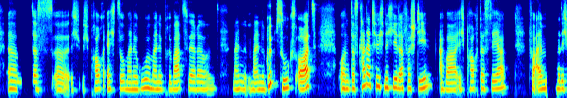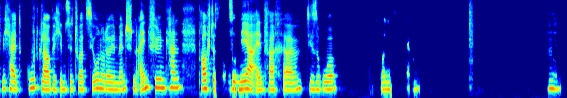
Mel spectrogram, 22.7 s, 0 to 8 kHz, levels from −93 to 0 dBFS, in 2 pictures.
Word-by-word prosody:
Ähm, 190 -1 -1 0.3
das, 185 0 -3
äh, 170 -3 -2
ich 160 +1 -10
ich 150 - -12
brauche 180 +1 -1
echt 185 -1 -3
so 185 0 -3
meine 175 -1 -2
Ruhe, 205 +4 0
meine 180 -1 -2
Privatsphäre 180 0 -2
und 95 +1 -14 0.3
mein 180 -1 -5
mein 175 +1 -3
Rückzugsort! 220 - +5 0.5
Und 190 -2 -1
das 195 0 +2
kann 260 +4 +3
natürlich 265 -4 +2
nicht 225 0 +1
jeder 215 -3 +5
verstehen, 200 +6 0
aber 170 0 +1
ich 180 - -5
brauche 185 0 -3
das 195 0 -3
sehr. 200 +4 0 0.4
Vor - - +1
allem, 180 +3 +3 0.2
weil 195 -1 -2
ich 190 0 -3
mich 185 +1 -6
halt 180 -1 +1
gut, 220 +1 -2
glaube 180 -2 +4
ich, 175 - -8
in 180 - -4
Situationen 180 +2 -2
oder 180 -2 0
in 170 -1 -2
Menschen 185 +3 -2
einfühlen 220 +6 +1
kann, 225 +1 0 0.3
brauche 200 +1 +7
ich - - -5
das 205 - -4
umso 185 -9 -2
mehr 185 0 +6
einfach, 170 +1 -1
äh, 165 0 0 0.2
diese 180 -1 -4
Ruhe. 180 +1 -1 0.9
Und, 175 0 -5 0.4
ähm 185 +3 -13 2.6
Mhm. 195 -2 -4
185 Hz, 150 wpm, -26 LUFS, 175-200 Hz, 2.6 s, brauche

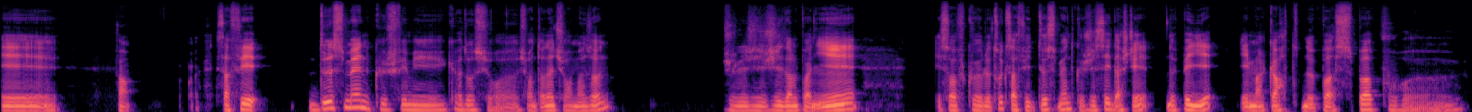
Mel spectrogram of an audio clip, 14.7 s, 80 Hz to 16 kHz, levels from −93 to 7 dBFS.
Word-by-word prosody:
Et, 115 - +1 0.5
enfin, - - -3 0.6
ouais, - - -20
ça - - -1
fait - - +3 0.4
2 160 +7 +3
semaines 185 0 +3
que 145 - -6
je 135 - -5
fais 135 - -2
mes 125 0 -1
cadeaux 130 -4 -4
sur, 130 - -4
heu, 90 0 -8
sur 120 0 -7
internet, 120 0 0
sur 120 0 -5
Amazon. 120 - -1 1.2
Je 120 - -7
les 115 0 0
j'ai 115 0 -2
j'ai 120 +1 0
dans 115 - +4
le 115 - +1
panier. 120 - +6 0.7
Et, - - -10
sauf 120 -1 -1
que 130 - -6
le 115 -1 0
truc, 160 +5 -4
ça 130 - +3
fait 115 -3 -4
2 135 - -1
semaines 145 +1 -1
que - - -7
j'essaie 125 +5 -1
d'acheter, 130 -3 -1
de 125 - 0
payer 130 +2 +3 0.2
et - - 0
ma - - +3
carte - - -1
ne - - +1
passe - - -1
pas 135 0 +4
pour, 125 -2 -8
heu, 120 - -8
125 Hz, 190 wpm, -27 LUFS, 115-135 Hz, 1.2 s, panier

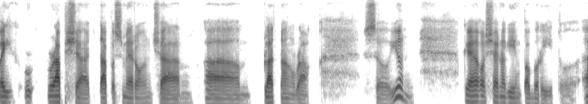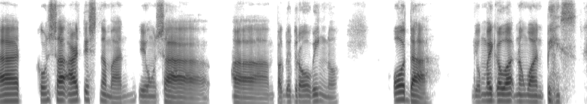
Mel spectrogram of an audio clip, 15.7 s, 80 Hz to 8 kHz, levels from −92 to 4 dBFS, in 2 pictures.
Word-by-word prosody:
may 115 -1 +1 0.2
r 125 - -10 0.2
rap 125 0 +3
siya 95 -1 -3
tapos - - -2
mayroon 100 +1 -7
siyang, 95 +1 -5 0.2
ah, 95 -1 -4 0.3
plot 115 -1 +1
ng 100 -2 -8
rock. 95 -2 -9 0.7
So 95 -1 -9
'yon, 210 - -6 0.7
kaya 125 -1 0
ko 130 - -4
siya 120 - -4
naging 110 -2 -9
paborito. 95 -3 -12
At 140 +3 +7 0.2
kung 150 +1 -3
sa 155 -2 +6
artist 155 +2 +3
naman 120 -1 -3
'yong 120 -1 -5
sa, 125 -3 +4 0.8
um, 105 -4 +1
pagdo-drawing, 130 +2 -4
'no, 110 +2 -12 0.7
Oda, 145 -10 +5 0.6
'yong 125 +3 -7
may 145 0 +6
gawa 145 0 +6
ng 135 -1 -2
One 130 -1 +3
Piece, 130 -4 -4
120 Hz, 135 wpm, -26 LUFS, 100-135 Hz, 0.8 s, At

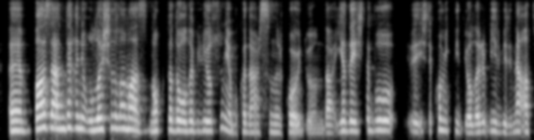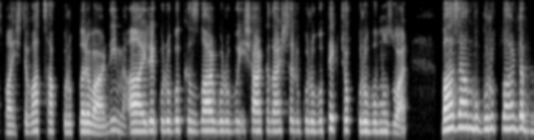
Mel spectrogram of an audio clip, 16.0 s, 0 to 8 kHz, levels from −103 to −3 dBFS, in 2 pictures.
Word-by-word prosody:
Eee, 210 0 +5 0.2
bazen 255 0 +7
de, - - +3
hani, 260 -2 0
ulaşılamaz 235 -1 +1
noktada 210 +2 -1
olabiliyorsun 205 +3 -2
ya, 190 -5 -4
bu - - -16
kadar 180 -2 -5
sınır 175 -1 -8
koyduğunda 85 - -4
ya 205 +2 -2
da - - +4
işte 205 +2 -3
bu, 215 - 0 0.2
iii, 385 -1 -5
işte, - - -12
komik 220 -2 -6
videoları 175 +1 -2
birbirine 185 -1 -4
atma, 185 -3 -4
işte, 165 - -14
WhatsApp 195 +1 -3
grupları 185 +1 0
var, 155 0 +2
değil 220 0 -7
mi? 175 -4 -13
Aile 195 +1 +4
grubu, 210 +1 -2
kızlar 210 0 +1
grubu, 205 0 -5
iş 205 +2 -13
arkadaşları 205 0 -1
grubu, 210 -1 -3
pek 240 +2 0
çok 220 0 -4
grubumuz 195 -1 -1
var. 165 -2 0 0.5
Bazen 265 +2 +7
bu 250 -4 -1
gruplar 250 +1 -1
da, 215 -7 +2
205 Hz, 160 wpm, -23 LUFS, 195-225 Hz, 0.5 s, bazen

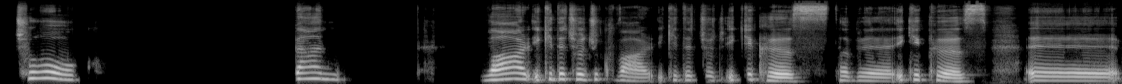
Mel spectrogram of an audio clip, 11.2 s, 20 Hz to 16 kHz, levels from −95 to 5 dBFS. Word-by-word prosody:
Çok. 270 -6 +2 2.2
Ben 250 -4 -2 1.4
Var, 230 +4 +5
2 240 -2 -3
de 235 -1 +4
çocuk 225 -3 -2
var, 160 -5 -2
2 200 -1 -12
de 195 0 -6
çocu 190 +1 -13
2 210 +3 -5
kız 155 -3 +3
tabii, 170 -4 -2
2 205 +1 -2
kız. 150 -7 +1 0.4
Eee, 170 -2 +1
195 Hz, 85 wpm, -24 LUFS, 170-225 Hz, 2.2 s, Var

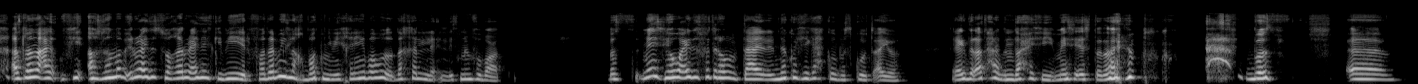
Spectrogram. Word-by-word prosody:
أصل 310 +5 +5
ع 290 - +5
وفي 275 +5 -3
أصل 270 +1 +2
هُم 310 - +8
بيقولوا - - -3
العيد 340 -1 +3
الصغيّر 290 -4 -3
والعيد 305 +1 +2
الكبير 260 -6 +1
فده 245 +7 -1
بيلخبطني 265 - +2
بيخلّيني 255 +5 -2
بقى 295 0 -1
و 310 - +1
أدخّل 245 +5 -6
ال 235 -4 -4
الاسمين 210 +5 -6
في 235 - -5
بعض. 180 -5 -8 1.0
بس 240 -1 -8
ماشي 315 0 +1
هو 320 +1 +6
عيد 325 +2 +3
الفطر 325 -1 0
هو - - +4
اللي 280 -4 -2
بتاع 240 -1 +3
اللي 225 -1 -3
بناكل 285 +5 +2
فيه 270 0 -2
كحك 280 0 -8
وبسكوت 215 -2 -7
أيوه، 185 -1 -7 0.5
عيد 245 +4 0
الأضحى 275 +4 -1
بنضحّي 235 +4 -2
فيه 215 -5 -6
ماشي 230 +2 -2
قشطة 230 -2 -4
تمام 295 +6 +5 1.1
بُص 275 +2 +2 0.6
آمم 230 -3 0
255 Hz, 180 wpm, -24 LUFS, 230-295 Hz, 1.1 s, هُم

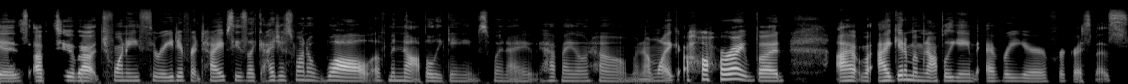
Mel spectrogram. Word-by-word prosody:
is 150 +1 -1
up 175 -1 +3 0.2
to 185 - -1
about 170 -2 +3
23 180 -1 -3
different 185 -1 -3
types. 180 +2 +1
He's 185 -2 -5
like, 175 -1 -6
"I 195 - -2
just 195 -1 -5
want 205 -2 -5
a - - -7
wall 175 -2 +5
of 180 - -10
Monopoly 170 -4 -4
games 155 -1 -7
when 160 -2 -14
I 75 0 -11
have 175 -1 -9
my 165 -1 -8
own 160 +1 -11
home." 155 -3 -9
And - - -9
I'm - - -7
like, - - 0 0.2
"Alright, 235 -2 +7
bud." 170 0 +2 0.5
I 175 +1 +6
w 175 -1 0
I 175 +2 +6
get 215 +4 +3
him 215 - 0
a 190 - -2
Monopoly 170 0 -2
game 160 -1 -3
every 160 0 -5
year 140 -2 -6
for - - -12
Christmas. - - -7
175 Hz, 215 wpm, -25 LUFS, 160-185 Hz, 0.5 s, Alright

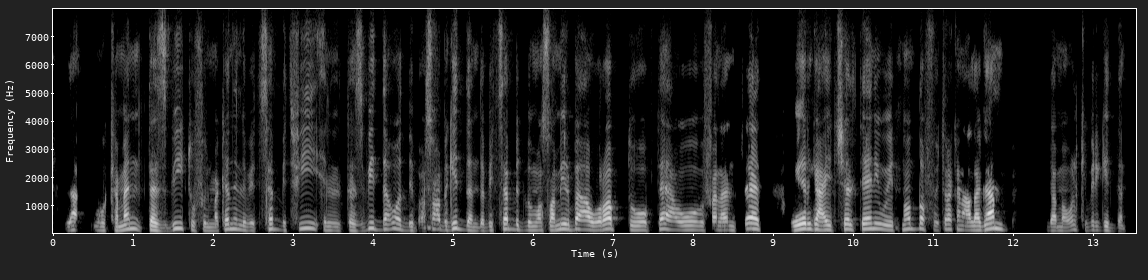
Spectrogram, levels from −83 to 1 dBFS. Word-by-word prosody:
لأ، - - +2 0.2
وكمان 140 +7 -1
تثبيتُه 145 - +1
في - - -11
المكان 130 +9 -3
اللي 160 -5 -6
بيتثبّت 160 +2 -6
فيه، 200 +1 -5
التثبيت 135 - -6
دوّة 175 +1 0
بيبقى 130 -2 -9
صعب 175 -1 -3
جدًا، 190 -7 -1
ده 125 - -4
بيتثبّت 165 +6 -1
بمسامير 140 +5 -1
بقى 160 -4 +3
وربط 185 +4 +4
وبتاع 145 +3 0
وفلانشات، 150 +4 +2 0.4
ويرجَع 175 +1 +6
يتشال 165 +3 +1
تاني 185 +3 +1
ويتنضّف 175 +2 -3
ويتركن 165 +3 -5
على 145 0 +3
جنب، 185 +2 +7 0.5
ده 125 - -2
موال 125 +5 -8
كبير 150 -1 -12
جدًا. 135 -6 -9
155 Hz, 135 wpm, -25 LUFS, 140-180 Hz, 0.5 s, جنب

